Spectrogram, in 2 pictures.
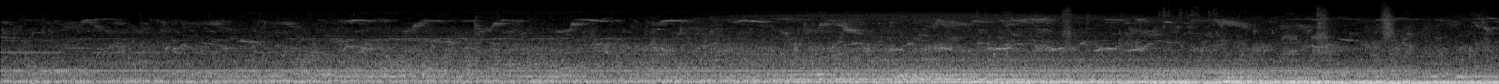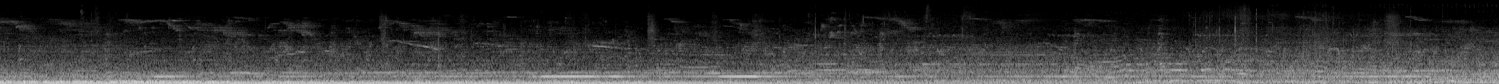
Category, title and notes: Soundscapes > Indoors
Space, Birds, Urban, Birds and Voices - Biennale Exhibition Venice 2025
Space, birds, urban, voices and birds Sound recorded while visiting Biennale Exhibition in Venice in 2025 Audio Recorder: Zoom H1essential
